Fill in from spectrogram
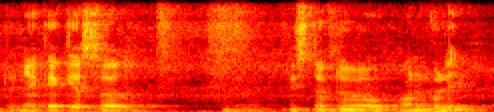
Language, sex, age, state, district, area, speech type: Assamese, male, 30-45, Assam, Dhemaji, rural, spontaneous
